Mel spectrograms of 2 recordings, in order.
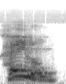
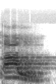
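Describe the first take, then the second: First: The word is said with English-like pronunciation. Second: The word is said with Portuguese pronunciation.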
